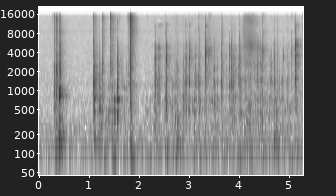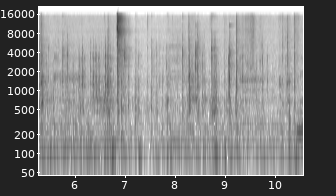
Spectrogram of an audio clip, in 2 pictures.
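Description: Irregular clicks and taps of plastic cutting plates and a metal die being handled and set down on a Big Shot die-cutting machine, with two sharper knocks about half a second in and near seven seconds.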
